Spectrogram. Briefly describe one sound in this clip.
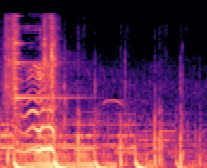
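A camel's hooves clop on pavement.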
